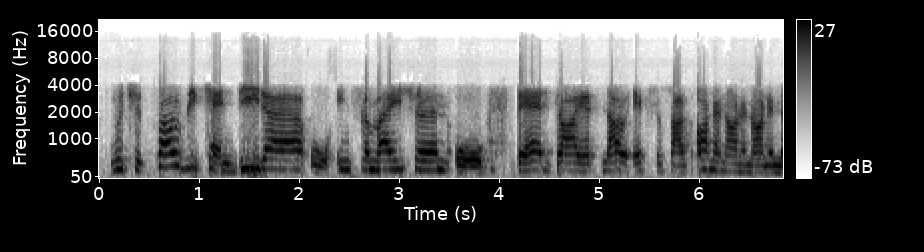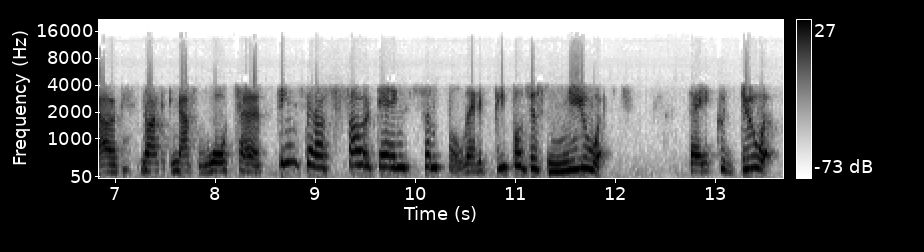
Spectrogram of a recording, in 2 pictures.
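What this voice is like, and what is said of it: South African accent. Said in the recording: “not losing your South African accent”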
